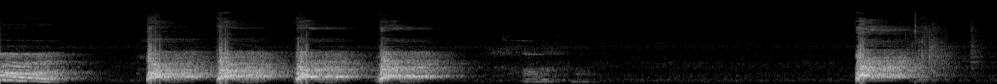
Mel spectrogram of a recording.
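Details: Dodger the basset hound, pacing the house alone with separation anxiety; a fading howl tail, then four deep rapid barks in a burst, a quiet pause with faint whining, and one more loud bark near the end.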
